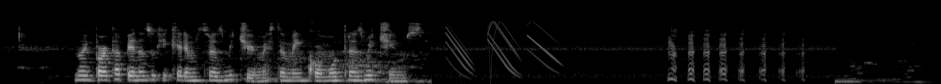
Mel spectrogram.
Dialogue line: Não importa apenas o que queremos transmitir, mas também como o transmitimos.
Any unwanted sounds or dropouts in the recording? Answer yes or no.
yes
